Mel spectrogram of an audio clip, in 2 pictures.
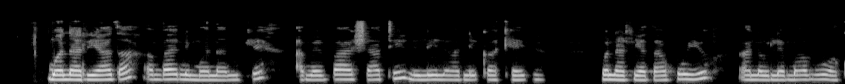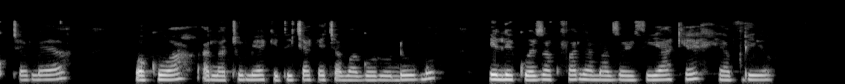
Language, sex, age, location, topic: Swahili, female, 25-35, Kisii, education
